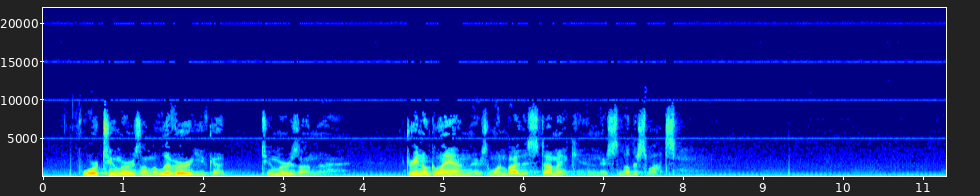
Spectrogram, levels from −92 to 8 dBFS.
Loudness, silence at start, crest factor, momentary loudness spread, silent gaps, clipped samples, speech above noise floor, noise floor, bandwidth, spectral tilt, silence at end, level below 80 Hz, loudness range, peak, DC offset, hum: -32 LUFS; 0 s; 20 dB; 25 LU; none; under 0.1%; 22 dB; -53 dBFS; over 20 kHz; -5 dB/octave; 0 s; -54 dBFS; 14 LU; -14 dBFS; under 0.1%; none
